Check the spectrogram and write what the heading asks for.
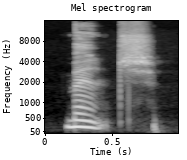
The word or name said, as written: mensch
